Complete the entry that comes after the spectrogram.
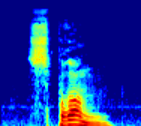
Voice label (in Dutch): "sprong", Dutch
